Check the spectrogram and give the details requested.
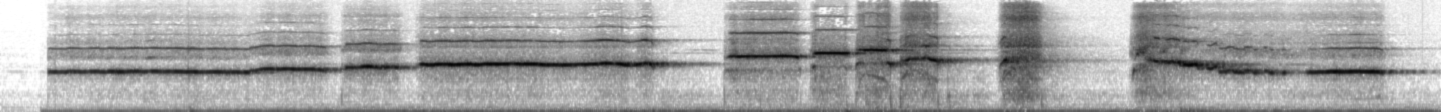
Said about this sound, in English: This bone flute probably dates from the Bronze Age and was found at the settlement of Korslet. It is kept at the Historical Museum of Bern.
